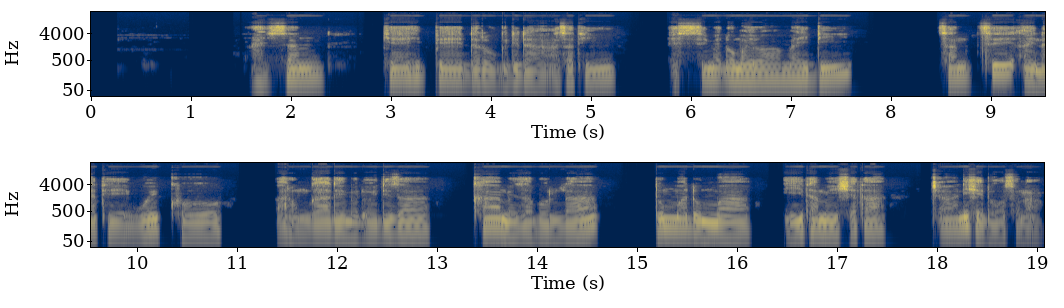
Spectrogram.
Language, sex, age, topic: Gamo, male, 18-24, government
